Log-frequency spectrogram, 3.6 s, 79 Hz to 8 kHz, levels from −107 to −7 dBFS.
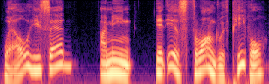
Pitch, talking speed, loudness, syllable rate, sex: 155 Hz, 165 wpm, -18 LUFS, 4.3 syllables/s, male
